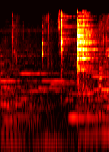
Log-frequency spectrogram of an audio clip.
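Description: Spoons and forks clinking against dinner plates, a few separate sharp clinks with the loudest about one and a half seconds in, over sustained background music.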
